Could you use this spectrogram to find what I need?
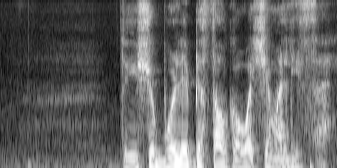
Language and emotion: Russian, angry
